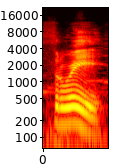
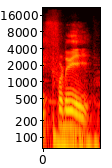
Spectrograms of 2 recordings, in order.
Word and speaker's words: three: the first word is three here we have a voiceless th you say and we have r are sir free okay do not say free I get three people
